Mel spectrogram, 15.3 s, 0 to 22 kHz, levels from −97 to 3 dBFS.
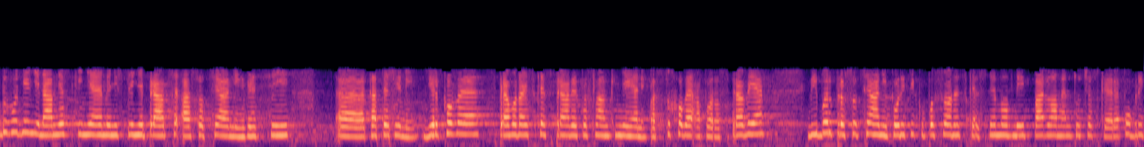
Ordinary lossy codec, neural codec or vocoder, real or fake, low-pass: MP3, 32 kbps; codec, 44.1 kHz, 2.6 kbps, SNAC; fake; 3.6 kHz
